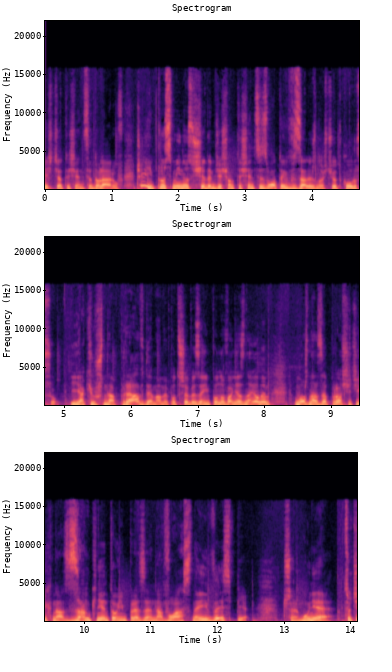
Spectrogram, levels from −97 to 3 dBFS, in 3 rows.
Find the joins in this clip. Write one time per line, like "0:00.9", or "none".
0:08.4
